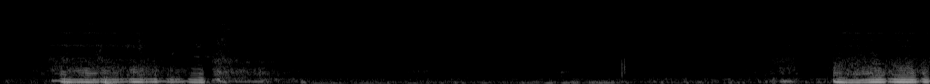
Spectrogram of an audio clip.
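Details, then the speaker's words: Sleeping female snoring: two loud, low rattling snores separated by quiet breathing; ordinary snoring during sleep. "She's snoring. Shh."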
